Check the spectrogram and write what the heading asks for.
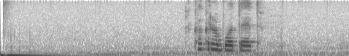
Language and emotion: Russian, neutral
